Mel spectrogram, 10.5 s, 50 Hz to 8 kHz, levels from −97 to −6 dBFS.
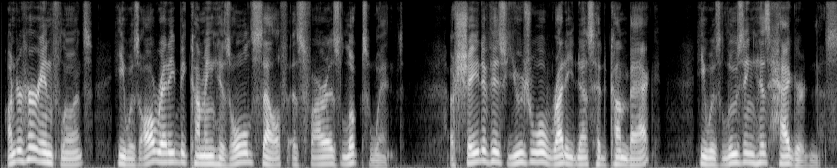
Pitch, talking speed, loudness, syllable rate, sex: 130 Hz, 165 wpm, -17 LUFS, 4.8 syllables/s, male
